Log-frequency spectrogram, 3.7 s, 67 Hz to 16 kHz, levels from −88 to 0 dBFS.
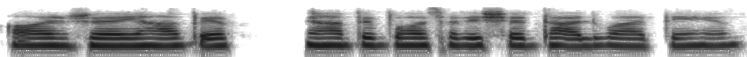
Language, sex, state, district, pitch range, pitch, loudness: Hindi, female, Uttar Pradesh, Gorakhpur, 205-210 Hz, 210 Hz, -16 LUFS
